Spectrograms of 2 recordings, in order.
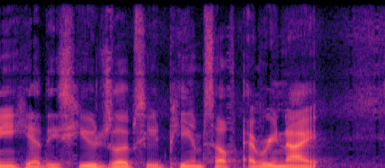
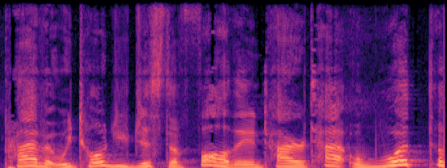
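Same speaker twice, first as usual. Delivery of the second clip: higher, louder mock drill sergeant yell; 11 semitones higher, 4 dB louder than usual. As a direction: tease the private loudly. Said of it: "They're like".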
